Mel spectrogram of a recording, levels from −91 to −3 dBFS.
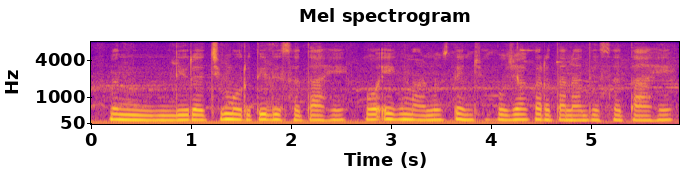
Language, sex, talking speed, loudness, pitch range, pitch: Marathi, female, 120 wpm, -15 LUFS, 175-190 Hz, 180 Hz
